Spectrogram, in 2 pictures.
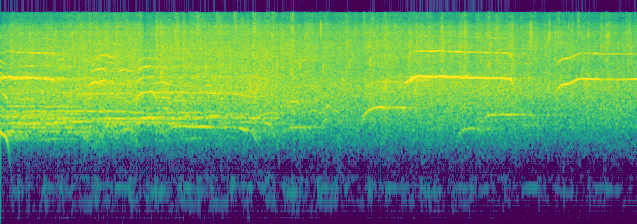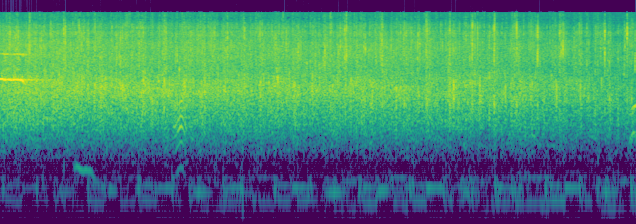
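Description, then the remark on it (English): A large audience applauds all of the evening's speakers at the end of a show, continuously for about twenty seconds: a dense crackle of many hands that starts strong and slowly eases off, with a few high whistles and cheers in the first half. “Can we just give one massive last round of applause for all of our speakers that you've seen this evening?”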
